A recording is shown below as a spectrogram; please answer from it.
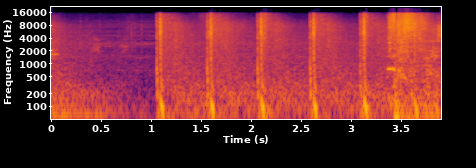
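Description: Gunfire in the mobile battle royale game Apex Legends Mobile: five sharp, loud shots spaced about half a second apart, each with a brief ringing tail, ending in a denser burst of fire.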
